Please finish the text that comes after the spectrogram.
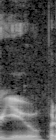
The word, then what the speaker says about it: Ubu: the air the area Ubu like with the letter U the letter B the letter U but it'll be pronounced Ubu to go along with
